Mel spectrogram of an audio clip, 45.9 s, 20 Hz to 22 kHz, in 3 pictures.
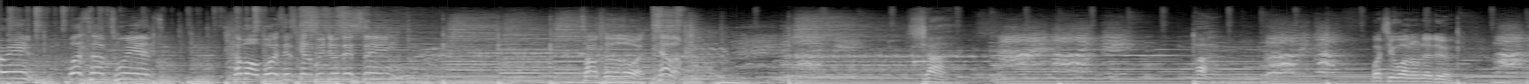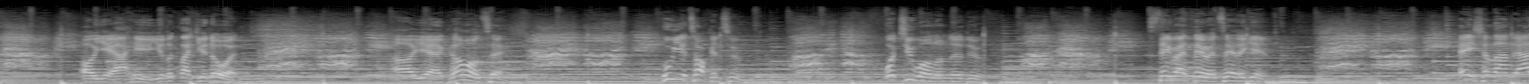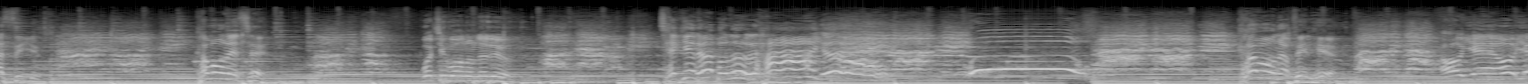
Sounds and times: Music: 0.0 - 45.8.

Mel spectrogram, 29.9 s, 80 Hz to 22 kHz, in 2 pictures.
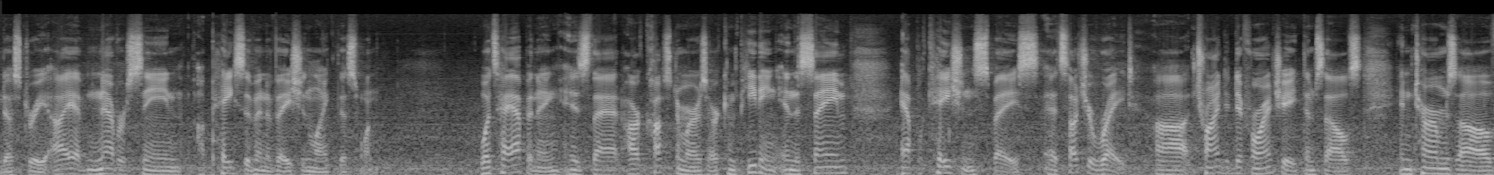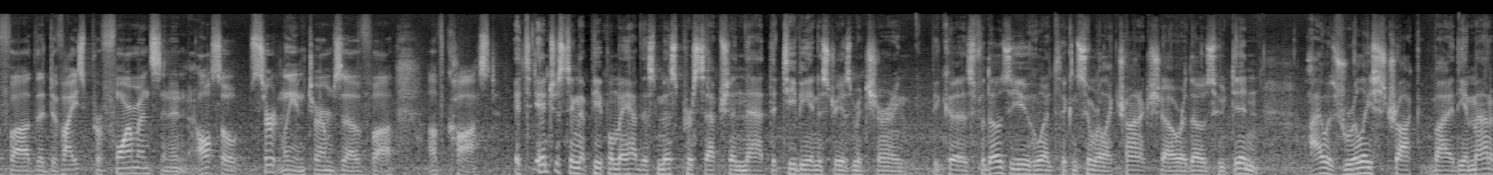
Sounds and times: Speech: 0.0 - 3.8, 4.8 - 29.8.

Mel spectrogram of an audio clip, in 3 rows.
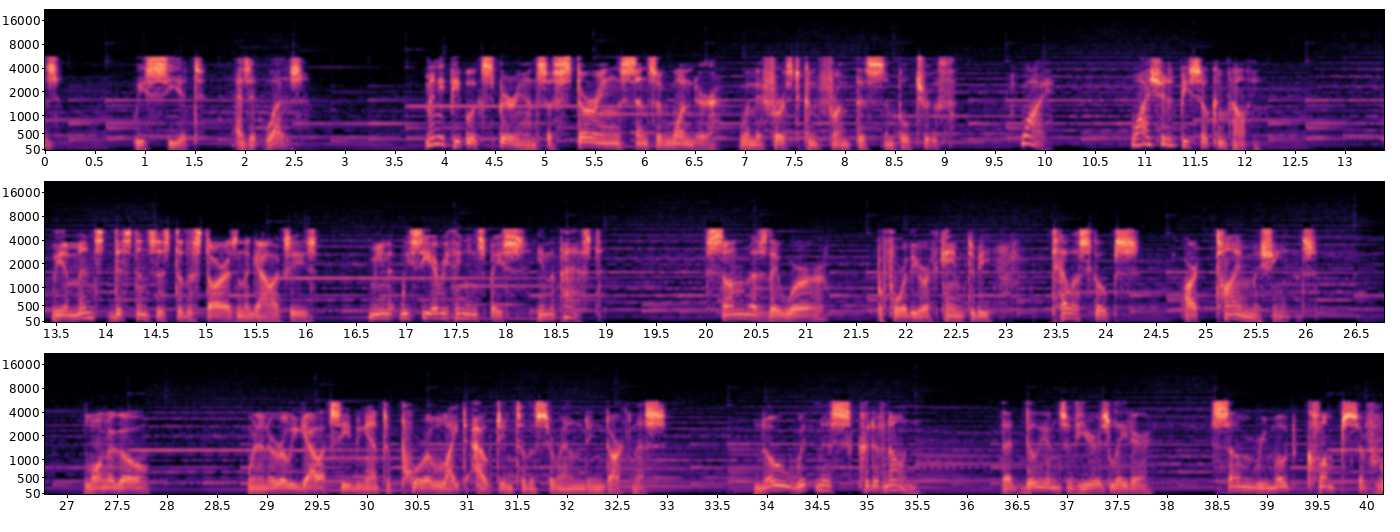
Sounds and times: Music: 0.0 - 40.1
Male speech, man speaking: 0.9 - 2.6, 3.8 - 9.1, 9.7 - 10.1, 10.8 - 12.2, 13.4 - 19.0, 20.0 - 26.1, 27.2 - 27.8, 28.8 - 33.0, 33.9 - 35.6, 36.3 - 40.1.

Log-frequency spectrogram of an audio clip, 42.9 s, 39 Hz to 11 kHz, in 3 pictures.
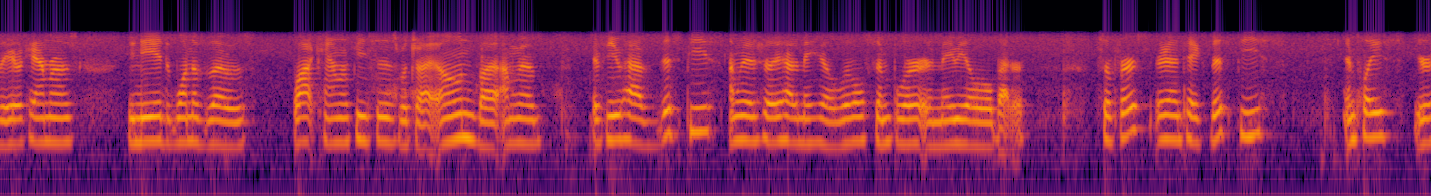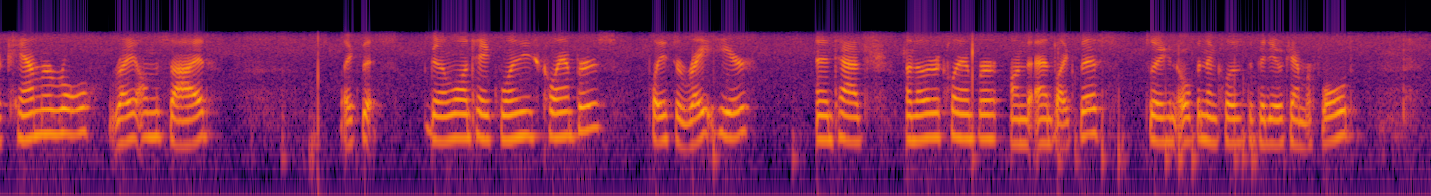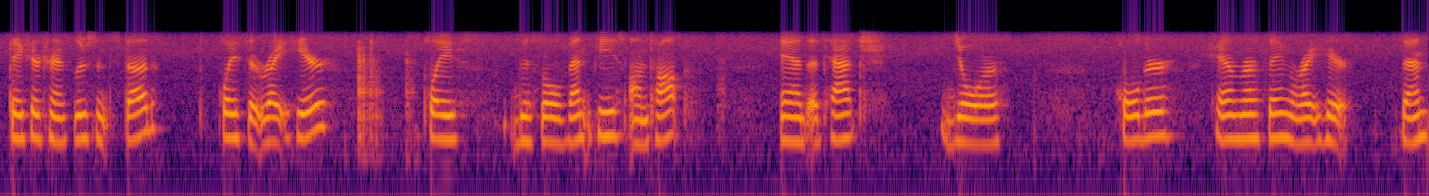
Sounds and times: Speech: 0.0 - 10.3, 11.0 - 12.8, 13.4 - 16.5, 17.7 - 21.9, 22.5 - 27.9, 28.7 - 32.0, 32.8 - 35.6, 36.4 - 38.7, 39.8 - 42.9.

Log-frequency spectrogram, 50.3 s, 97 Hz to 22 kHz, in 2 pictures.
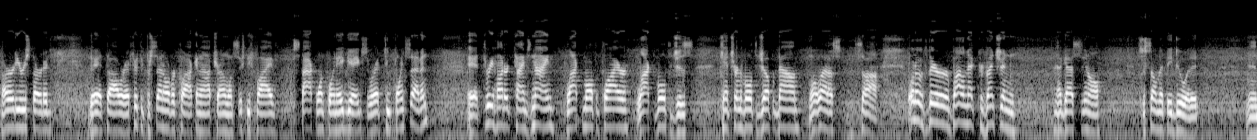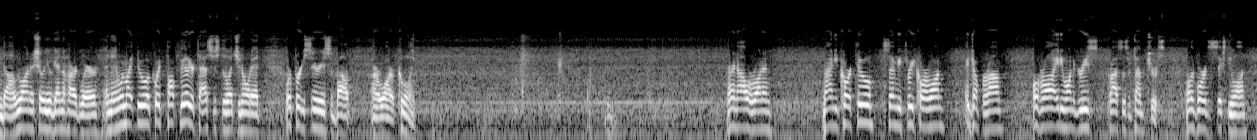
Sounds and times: Speech: 0.0 - 1.1, 1.8 - 8.6, 9.4 - 17.6, 18.2 - 20.4, 21.1 - 22.1, 22.8 - 24.0, 24.9 - 33.5, 37.3 - 37.5, 39.7 - 40.6, 41.6 - 45.2, 45.8 - 50.1.

